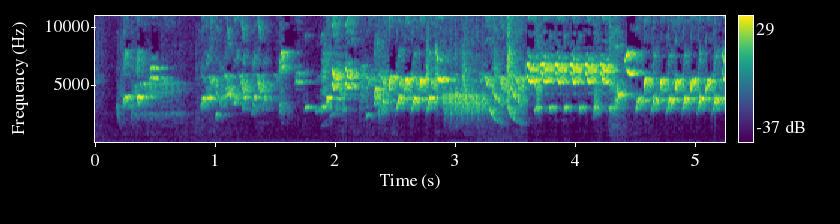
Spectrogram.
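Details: European goldfinch in mating, starting with scattered chirps that build into a steady rapid twittering song of high, bright, slightly buzzy notes.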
